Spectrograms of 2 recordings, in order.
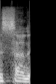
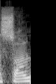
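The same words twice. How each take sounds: First: सन with a short open vowel, like "sun"; correct pronunciation. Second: सन drawn out as "sonn"; wrong pronunciation. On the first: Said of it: "सन इसको पढ़ना है". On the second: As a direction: say सन with a rounded "o", SAWN. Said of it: "सन नहीं पढ़ना है". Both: Shown as a demonstration.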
